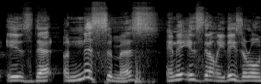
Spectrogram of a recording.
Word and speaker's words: Onesimus: I'm telling you, you pronounce his name Onesimus.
